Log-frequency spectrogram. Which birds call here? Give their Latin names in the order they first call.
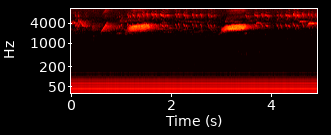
Zosterops japonicus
